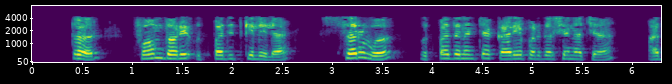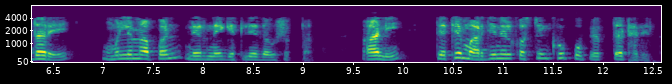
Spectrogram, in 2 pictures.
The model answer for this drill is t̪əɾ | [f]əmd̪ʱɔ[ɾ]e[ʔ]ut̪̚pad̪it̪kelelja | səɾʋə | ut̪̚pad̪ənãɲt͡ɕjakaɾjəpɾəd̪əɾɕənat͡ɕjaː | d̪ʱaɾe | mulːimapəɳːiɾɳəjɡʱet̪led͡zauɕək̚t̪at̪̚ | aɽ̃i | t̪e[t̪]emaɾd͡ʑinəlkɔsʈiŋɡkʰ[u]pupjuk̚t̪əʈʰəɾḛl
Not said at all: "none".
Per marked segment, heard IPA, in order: f, ɾ, ʔ, t̪ʰ, uː

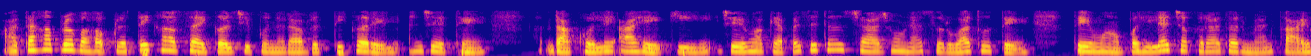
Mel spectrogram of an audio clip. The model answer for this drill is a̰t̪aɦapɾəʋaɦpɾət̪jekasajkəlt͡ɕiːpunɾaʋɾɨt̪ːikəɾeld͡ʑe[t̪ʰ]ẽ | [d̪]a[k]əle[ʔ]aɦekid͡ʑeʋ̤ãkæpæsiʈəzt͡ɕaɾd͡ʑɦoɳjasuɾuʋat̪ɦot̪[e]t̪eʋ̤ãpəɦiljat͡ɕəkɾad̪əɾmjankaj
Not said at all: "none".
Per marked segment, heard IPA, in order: t̪ʰ, d̪, kʰ, ʔ, e

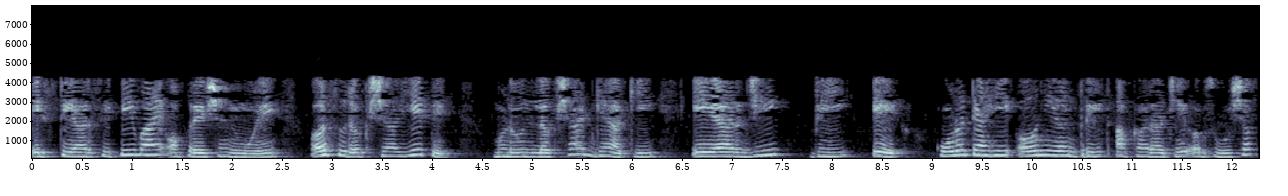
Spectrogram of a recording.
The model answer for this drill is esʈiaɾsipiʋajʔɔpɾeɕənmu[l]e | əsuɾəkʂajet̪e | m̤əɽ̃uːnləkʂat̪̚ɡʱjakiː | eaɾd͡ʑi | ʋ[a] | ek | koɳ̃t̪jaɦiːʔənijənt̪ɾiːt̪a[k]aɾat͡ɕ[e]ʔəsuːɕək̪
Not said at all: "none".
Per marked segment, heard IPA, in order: ɭ, i, k, e

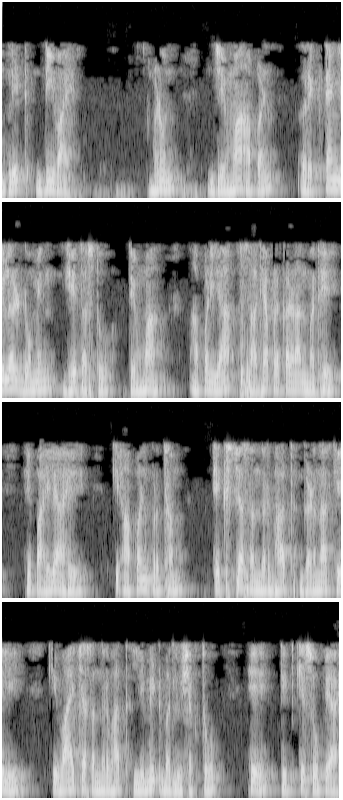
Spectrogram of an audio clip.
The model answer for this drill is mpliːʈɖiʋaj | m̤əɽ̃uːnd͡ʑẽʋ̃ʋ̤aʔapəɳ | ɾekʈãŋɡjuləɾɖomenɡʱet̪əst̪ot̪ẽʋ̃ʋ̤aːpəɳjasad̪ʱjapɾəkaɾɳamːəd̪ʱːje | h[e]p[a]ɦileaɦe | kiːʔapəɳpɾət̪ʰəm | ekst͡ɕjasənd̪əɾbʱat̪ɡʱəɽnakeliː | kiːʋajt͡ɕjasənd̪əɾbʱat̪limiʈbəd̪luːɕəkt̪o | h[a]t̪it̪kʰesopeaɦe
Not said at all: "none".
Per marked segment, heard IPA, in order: e, a, e

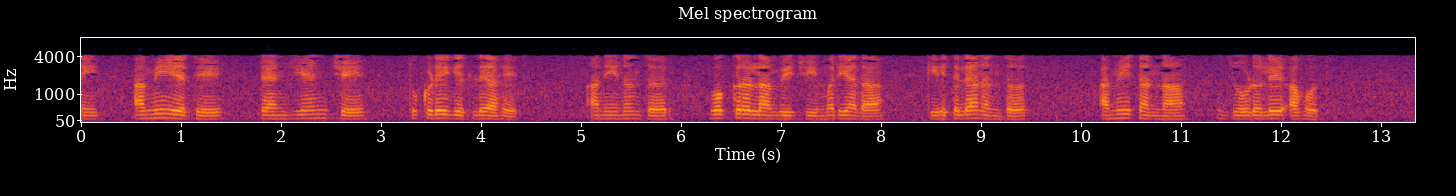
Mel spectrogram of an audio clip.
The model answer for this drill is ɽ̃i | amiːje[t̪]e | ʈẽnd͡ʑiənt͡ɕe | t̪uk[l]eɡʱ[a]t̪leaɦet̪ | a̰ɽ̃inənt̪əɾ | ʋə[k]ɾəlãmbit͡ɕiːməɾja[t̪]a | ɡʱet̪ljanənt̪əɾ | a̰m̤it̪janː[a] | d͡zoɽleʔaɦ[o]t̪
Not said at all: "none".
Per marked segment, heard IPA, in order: t̪ʰ, ɽ, e, k, d̪, a, o

